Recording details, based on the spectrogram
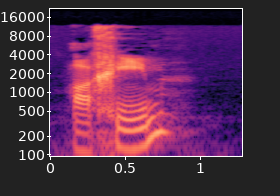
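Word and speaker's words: אחים: mem and this word will be pronounced Hakeem and Hakeem means brothers okay another example Dalit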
